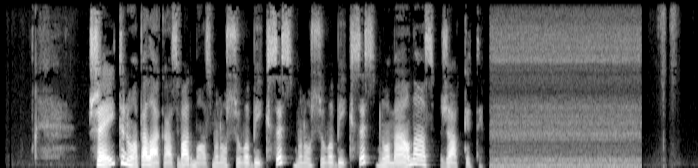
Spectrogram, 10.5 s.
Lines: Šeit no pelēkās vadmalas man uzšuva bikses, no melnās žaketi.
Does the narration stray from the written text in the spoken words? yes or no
yes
